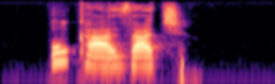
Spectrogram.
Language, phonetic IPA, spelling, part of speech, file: Polish, [uˈkazat͡ɕ], ukazać, verb, Pl-ukazać.ogg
